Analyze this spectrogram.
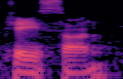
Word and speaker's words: JSON: It's called JSON, which you can see here, JSON, and that's pronounced JSON.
